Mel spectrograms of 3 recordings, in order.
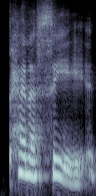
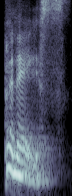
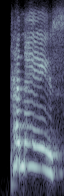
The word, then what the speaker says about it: Panase: going to pronounce it penac did I do that right close panace panace it's French almost I think it's Italian that's what my husband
